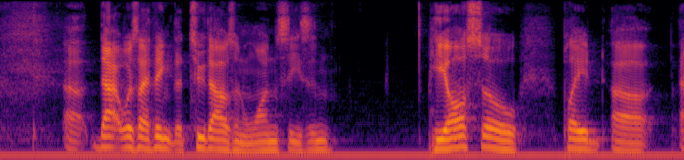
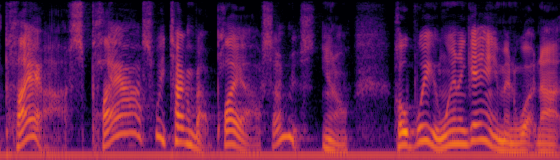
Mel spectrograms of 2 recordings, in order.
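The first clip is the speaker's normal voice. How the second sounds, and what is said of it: Imitates another person's voice. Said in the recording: “that kind of famous video clip of him going ... was that a decent impression?”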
